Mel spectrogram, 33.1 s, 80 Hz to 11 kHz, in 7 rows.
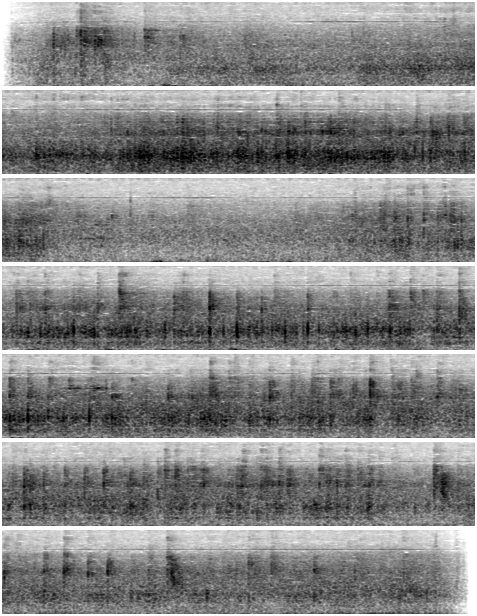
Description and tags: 22.08.2010: about 22.10. crossroads of Czajcza and Powstancza streets in Poznan. the suitcase sound.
